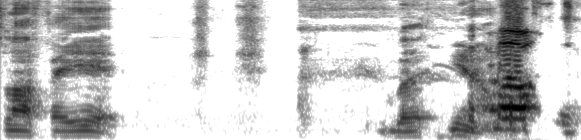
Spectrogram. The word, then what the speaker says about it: Lafayette: you say it laat they call it lafay in Georgia the southern draw you know lafay I gotta go down often so I can uh study yes I don't care who in down there lives in that town wants to call it lafayet they're wrong it's lafette but you know else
